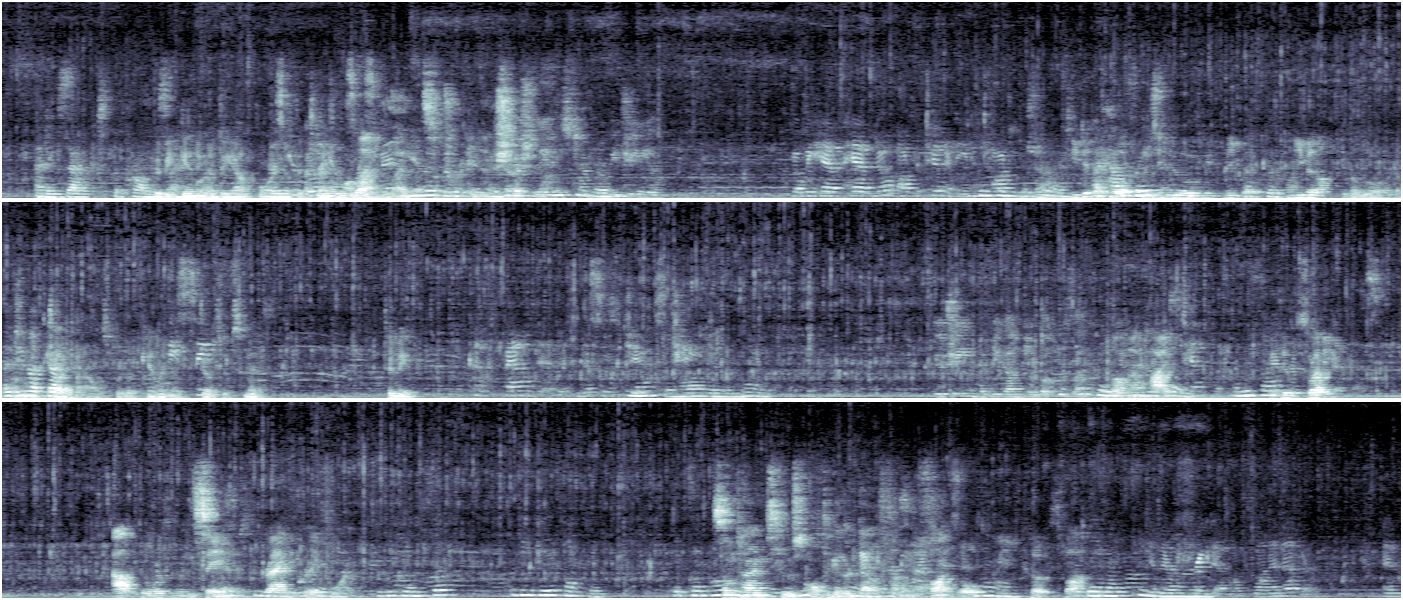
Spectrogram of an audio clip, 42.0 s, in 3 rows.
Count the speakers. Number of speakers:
7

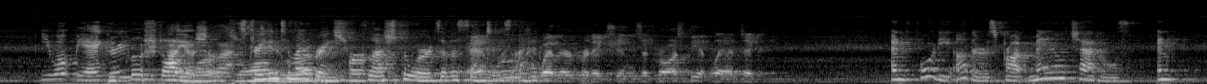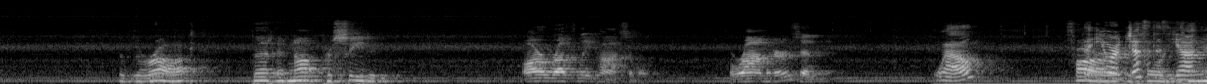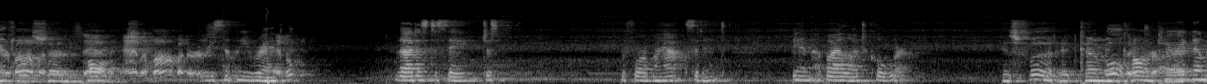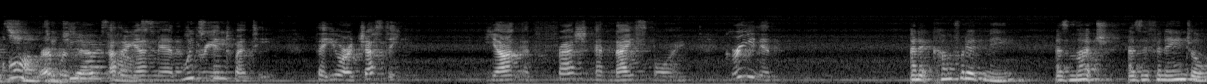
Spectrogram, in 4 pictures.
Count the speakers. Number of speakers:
5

